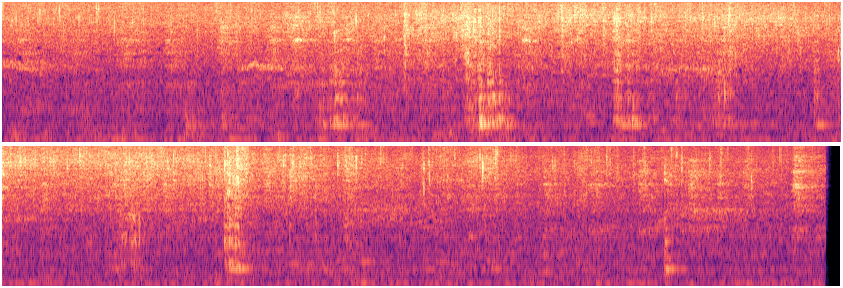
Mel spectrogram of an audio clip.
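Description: Spice paste sizzling in hot oil in a pot as a slotted spatula stirs and scrapes through it, with a few sharper scrapes of the spatula against the pan. The masala is being fried down with a little water until the oil separates.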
